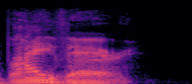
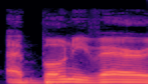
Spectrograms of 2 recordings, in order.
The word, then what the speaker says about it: Bon Iver: Yeah, Bon Iver.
